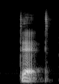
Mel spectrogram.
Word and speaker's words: debt: B must not be heard in doubt. Debt and dumb both leave it out.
